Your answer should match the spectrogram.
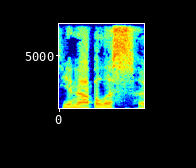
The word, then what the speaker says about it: Yiannopoulos: How do you say his last name? – Yiannopoulos.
